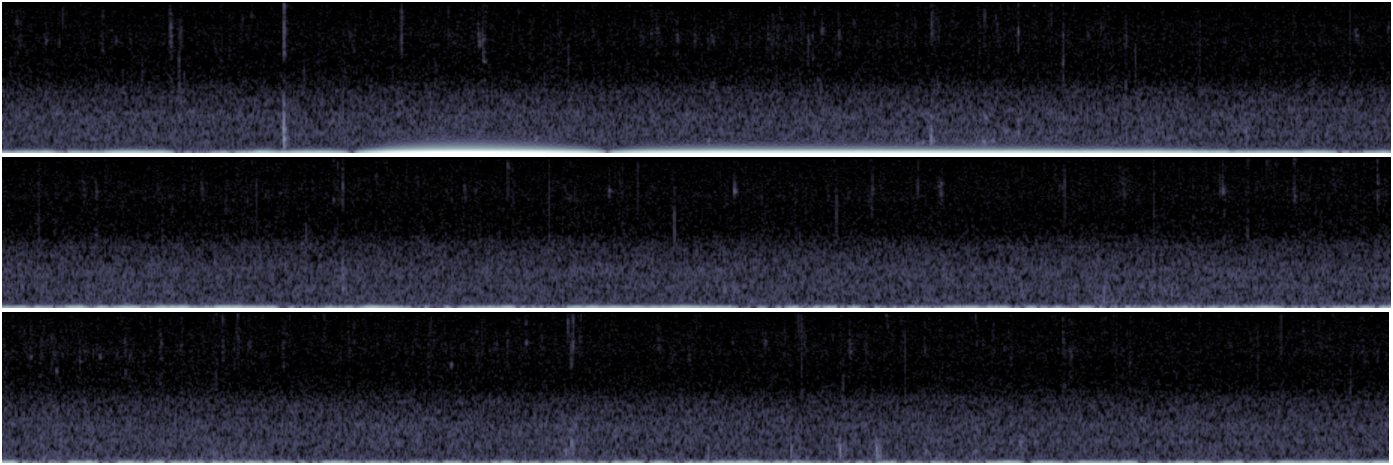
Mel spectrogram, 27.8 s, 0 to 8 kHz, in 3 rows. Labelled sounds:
19.6	20.7	killer whale, southern resident, J pod, 5.3 to 8.0 kHz

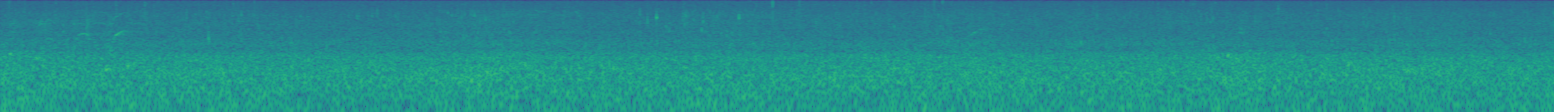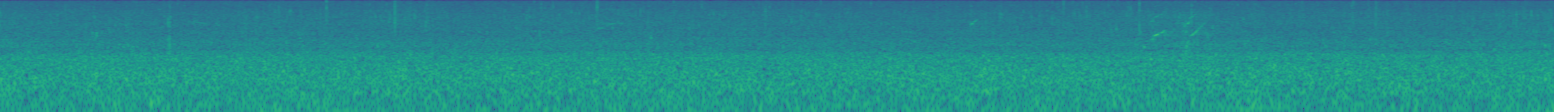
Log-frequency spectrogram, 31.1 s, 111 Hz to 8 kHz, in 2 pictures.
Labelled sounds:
27.0	27.3	Pacific white-sided dolphin, 1.9 to 2.5 kHz

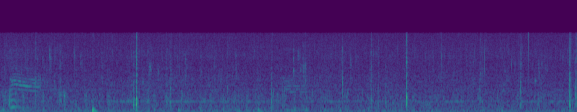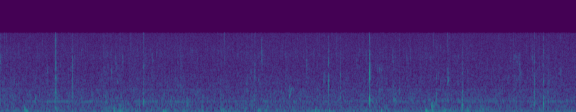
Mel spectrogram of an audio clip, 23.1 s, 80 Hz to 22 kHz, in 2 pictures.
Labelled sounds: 0.2	0.9	killer whale, southern resident, J pod, call S04, 0.15 to 4.6 kHz
5.6	6.2	killer whale, southern resident, J pod, call S04, 0.19 to 1.8 kHz

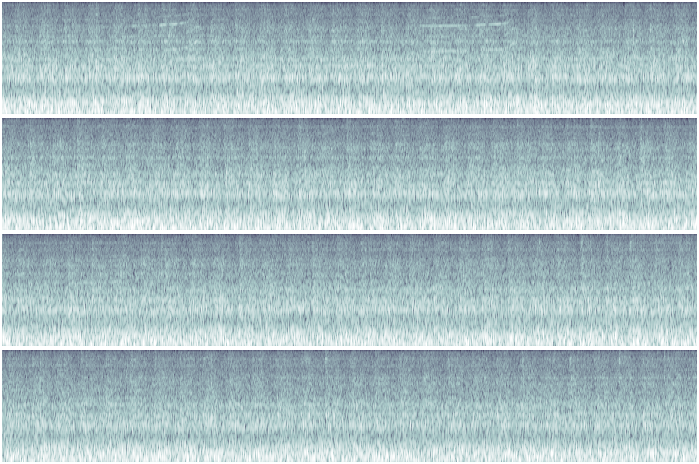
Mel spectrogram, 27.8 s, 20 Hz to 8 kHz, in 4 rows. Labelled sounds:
4.2	5.1	killer whale, southern resident, 2.0 to 4.5 kHz

